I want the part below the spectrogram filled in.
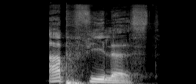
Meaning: second-person singular dependent subjunctive II of abfallen
- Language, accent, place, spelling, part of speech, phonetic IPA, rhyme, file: German, Germany, Berlin, abfielest, verb, [ˈapˌfiːləst], -apfiːləst, De-abfielest.ogg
